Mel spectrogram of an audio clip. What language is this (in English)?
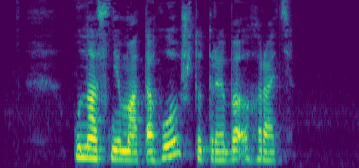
Belarusian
